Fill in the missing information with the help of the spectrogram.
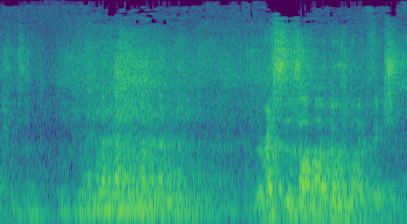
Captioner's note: audience laughs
